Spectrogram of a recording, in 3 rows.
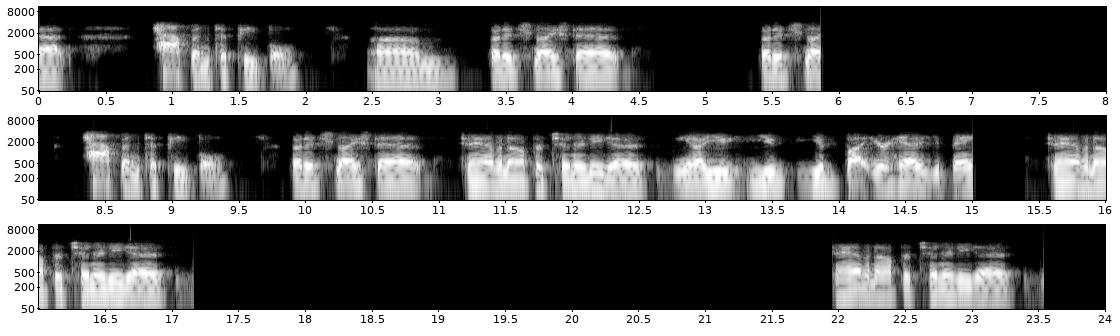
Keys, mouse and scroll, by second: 3.1-4.5 drag, 4.5 space, 5.0 ctrl+shift+Delete, 5.2 space, 5.8 space, 6.2 click, 7.1 click, 7.9 click, 8.0 space, 8.7 ctrl+s, 12.5-14.1 drag, 14.6 click, 14.9 space, 15.2 click, 15.4 space, 17.1 space, 17.4 click, 17.6 click, 18.5 click, 20.2 shift+click, 21.8 click, 21.9 space, 23.4 space, 23.6 click, 23.8 click.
